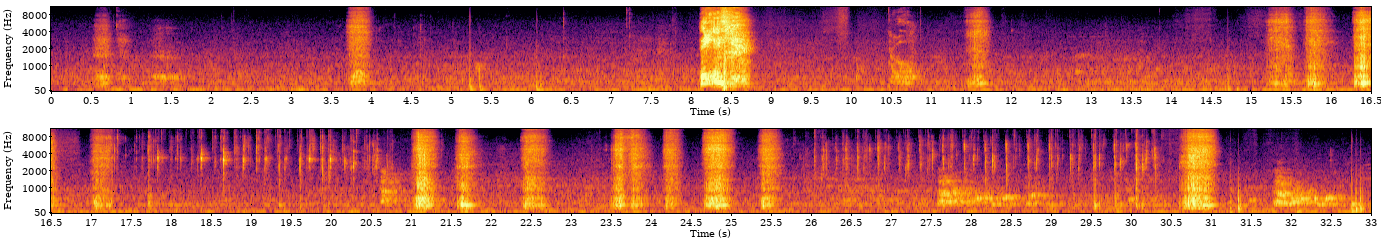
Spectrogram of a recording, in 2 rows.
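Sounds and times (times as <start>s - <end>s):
man blowing nose and sniffing: 3.7s - 4.0s, 8.1s - 8.8s, 11.4s - 11.8s, 15.2s - 17.4s, 21.0s - 22.8s, 23.5s - 25.7s, 30.1s - 31.2s
wet nasal crackling: 8.1s - 8.8s, 15.2s - 22.8s, 23.5s - 31.2s.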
